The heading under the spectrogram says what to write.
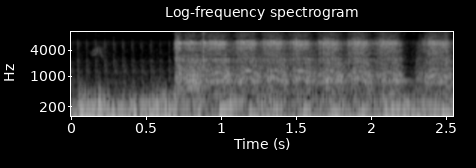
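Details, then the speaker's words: Perkins 103-10 diesel repowering a Cushman Truckster, cranked with the foot holding the engine kill (fuel cut off) to see whether the heavy smoke clears: steady, laboured starter churn and whine with no firing as the battery weakens. "Let's see if I can hold my foot on the engine kill and crank it. See if the smoke goes away."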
